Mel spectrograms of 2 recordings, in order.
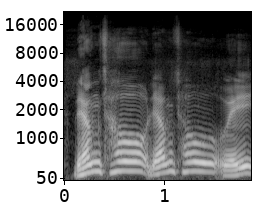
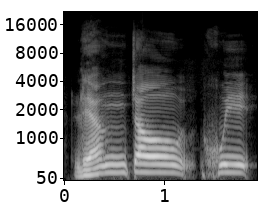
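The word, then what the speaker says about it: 梁朝偉: 량차오웨이, 이것은 홍콩 발음이고, 중국 정식 발음으로 하면, 표준말로 하면 량짜오후이 이렇게 돼요. 좀 다르죠.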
